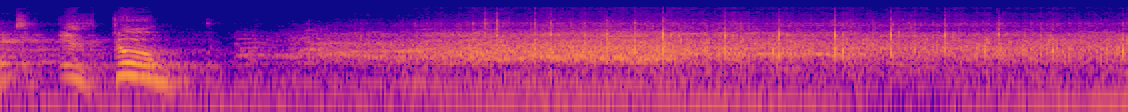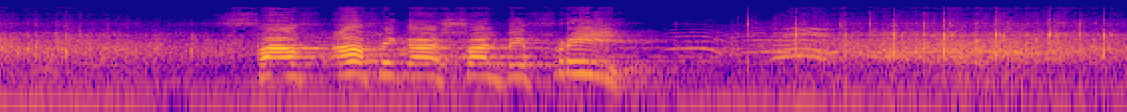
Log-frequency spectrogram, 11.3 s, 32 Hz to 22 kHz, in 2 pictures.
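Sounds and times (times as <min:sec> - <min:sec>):
speech: 0:00.1 - 0:01.1, 0:06.9 - 0:08.9
large crowd applauding in New York City: 0:01.4 - 0:07.3, 0:09.0 - 0:11.2.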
